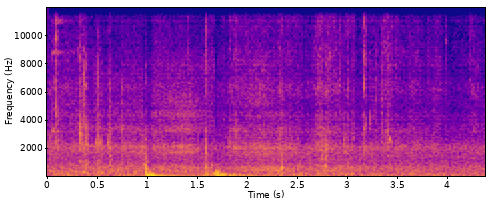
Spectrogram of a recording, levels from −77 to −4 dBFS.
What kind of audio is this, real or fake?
fake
